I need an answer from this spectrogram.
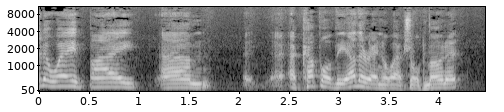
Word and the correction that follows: Moten: if I'm pronouncing that right. – Moten, yeah.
